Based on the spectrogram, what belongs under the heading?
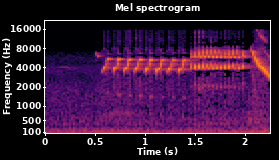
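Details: Trained goldfinch hybrid from 2011 singing a clear, rapid trill of evenly repeated high notes, then a brighter, buzzier sustained trill, ending in a sharp sweeping note, with faint low hum behind.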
